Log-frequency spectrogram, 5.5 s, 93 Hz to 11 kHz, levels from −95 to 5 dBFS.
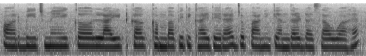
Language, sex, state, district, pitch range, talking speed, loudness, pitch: Hindi, female, Gujarat, Valsad, 210-225 Hz, 205 wpm, -15 LUFS, 215 Hz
